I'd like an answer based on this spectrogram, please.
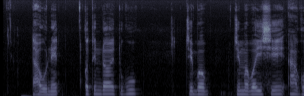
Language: Kalenjin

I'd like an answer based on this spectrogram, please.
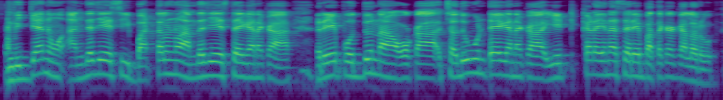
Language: Telugu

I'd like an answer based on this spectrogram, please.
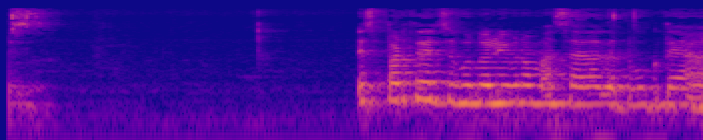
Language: Spanish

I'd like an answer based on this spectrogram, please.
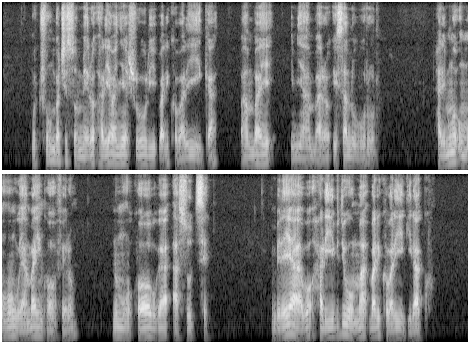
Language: Rundi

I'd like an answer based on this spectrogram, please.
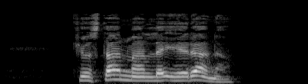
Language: Central Kurdish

